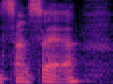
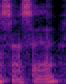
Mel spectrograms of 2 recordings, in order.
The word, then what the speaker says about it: Saint-Cyr: He did, and then he went to the Military Academy in Saint-Cyr. I think that's the correct pronunciation, C-Y-R, Saint-Cyr.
